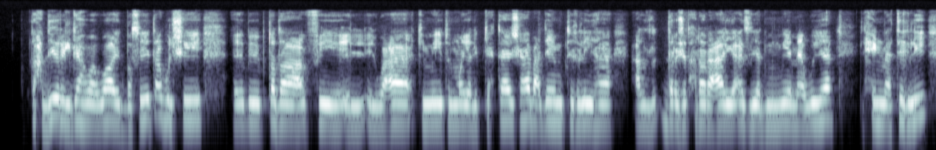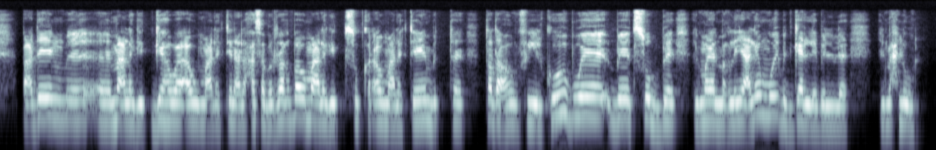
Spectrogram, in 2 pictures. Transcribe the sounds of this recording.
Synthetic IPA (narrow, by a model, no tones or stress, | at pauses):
t̪ɑħd̪ˤiːɾɪlɡaɦwawaːjɪd̪̚bɑsiːt̪ˤʔawːalʃiː | bbt̪ɑd̪ˤɑʕfiɪlwɪʕaːʔkɪmːɪjːalmajːalːiːb̚t̪ɪħt̪aːʒhabaʕd̪eːnb̚t̪ɪɣliːɦaʕalad̪ɑɾˤɑʒaħɑɾˤɑːɾˤɑʕaːlɪjaʔazɪjaːd̪mɪnmɪjːamɪʔawɪjːa | lħiːnmat̪ɪɣli | b̥aʕd̪eːn | maʕlaɡat̪ɡaɦwaʔawmaʕlaɡt̪eːnʕalaħasabɪrˤːɑɣbawmaʕlaɡat̪sʊkːɑɾˤʔawmaʕlaɡt̪eːnbɪt̪ː | ɑd̪ˤɑʕhʊmfilkuːbwɪbɪt̪sˤʊbːɪlmaːjːalmaɣlɪjːaʕaleːmwɪbɪt̪ɡalːɪbɪ | ɪlmaħluːl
